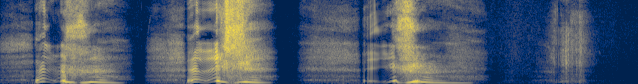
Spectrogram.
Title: allergic sneezing. sneezing from flower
